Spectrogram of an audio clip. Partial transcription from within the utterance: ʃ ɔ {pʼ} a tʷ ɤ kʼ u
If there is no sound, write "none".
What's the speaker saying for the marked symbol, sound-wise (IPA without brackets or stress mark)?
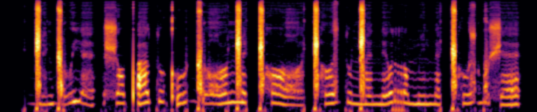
pʼ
